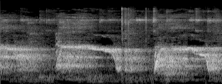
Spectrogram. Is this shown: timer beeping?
no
